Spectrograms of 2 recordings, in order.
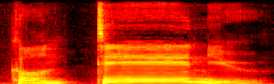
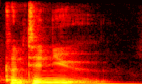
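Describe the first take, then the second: First: The stress is on the second syllable. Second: The stress is not on the second syllable. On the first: The speaker calls it right. "The second syllable is a strong one" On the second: The speaker calls it wrong. "and not continue"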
